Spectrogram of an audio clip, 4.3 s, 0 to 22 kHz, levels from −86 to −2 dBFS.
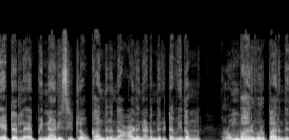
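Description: DAB burbling at 1.71–1.81 s and 3.90–4.14 s: uncorrected bit errors make single sub-bands jump in level, putting short blips of noise over the speech without leaving the gaps a dropout would.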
